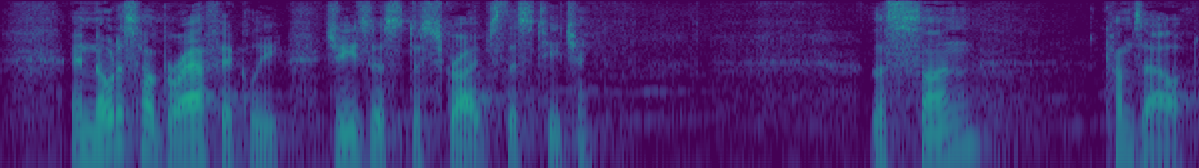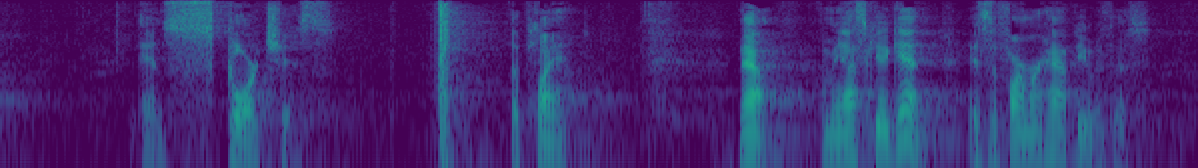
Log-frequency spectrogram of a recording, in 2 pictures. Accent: Midwest, United States; You know, I'm born and raised in the Midwest.

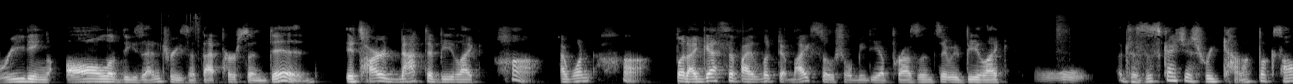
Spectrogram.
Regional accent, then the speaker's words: Naperville, Illinois, United States; my school – it was a suburban school. It was in Naperville, and there were definitely classes within Naperville.

